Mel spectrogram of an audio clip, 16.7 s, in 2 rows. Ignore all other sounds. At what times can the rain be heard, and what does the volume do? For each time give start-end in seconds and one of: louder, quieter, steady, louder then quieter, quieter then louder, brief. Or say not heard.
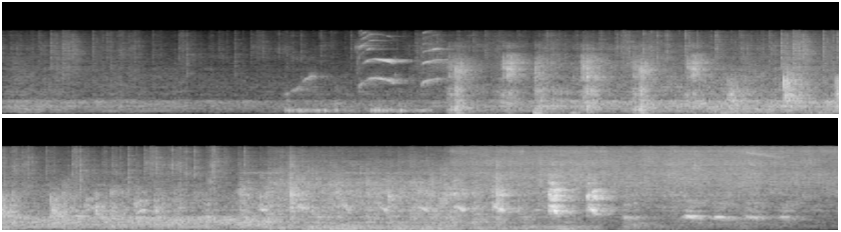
0.0-16.6 louder.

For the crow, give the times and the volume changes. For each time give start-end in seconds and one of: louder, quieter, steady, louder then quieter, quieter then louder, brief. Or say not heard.
not heard.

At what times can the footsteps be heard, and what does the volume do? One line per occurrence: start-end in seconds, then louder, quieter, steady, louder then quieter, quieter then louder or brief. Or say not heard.
4.3-13.8 steady.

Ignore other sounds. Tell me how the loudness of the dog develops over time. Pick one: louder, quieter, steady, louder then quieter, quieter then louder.
louder then quieter.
